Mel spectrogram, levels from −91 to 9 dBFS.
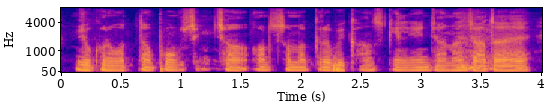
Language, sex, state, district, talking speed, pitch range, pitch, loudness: Hindi, male, Uttar Pradesh, Lalitpur, 180 wpm, 110-120 Hz, 115 Hz, -16 LUFS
